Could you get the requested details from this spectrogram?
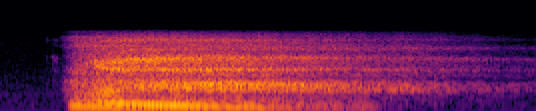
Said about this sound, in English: And on the count of three, let it out with an exhale. One more time. One, two, three.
